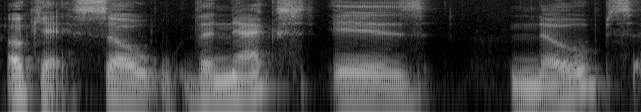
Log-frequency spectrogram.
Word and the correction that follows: Nozbe: How do you pronounce it? Nobs?y Uh, Nozbe. Nozbe.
